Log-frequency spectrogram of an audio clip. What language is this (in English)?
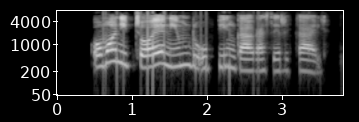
Taita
